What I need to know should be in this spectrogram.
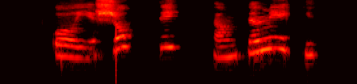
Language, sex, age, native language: Icelandic, male, 9, Icelandic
